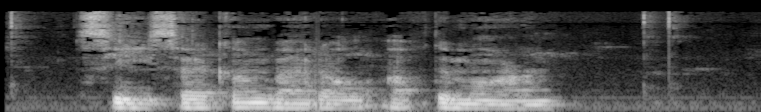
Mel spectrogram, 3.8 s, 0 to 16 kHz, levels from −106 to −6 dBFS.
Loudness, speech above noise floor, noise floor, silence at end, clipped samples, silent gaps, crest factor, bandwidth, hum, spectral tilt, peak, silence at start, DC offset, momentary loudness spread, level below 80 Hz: -26 LUFS; 20 dB; -46 dBFS; 0.4 s; under 0.1%; none; 18 dB; 11.5 kHz; none; -5 dB/octave; -10 dBFS; 0.05 s; under 0.1%; 16 LU; -50 dBFS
